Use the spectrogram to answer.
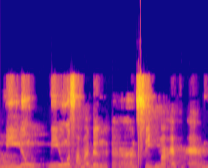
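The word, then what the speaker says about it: μ: Ini bacanya adalah mu.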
